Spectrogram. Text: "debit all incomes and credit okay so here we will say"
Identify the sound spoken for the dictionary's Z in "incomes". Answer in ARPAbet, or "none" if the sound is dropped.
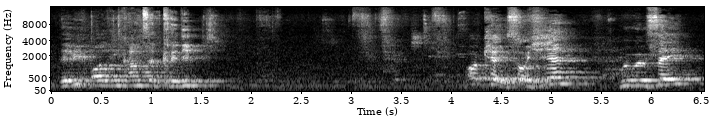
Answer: S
